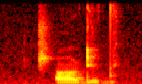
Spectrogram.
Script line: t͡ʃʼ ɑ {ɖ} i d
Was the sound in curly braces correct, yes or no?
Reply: yes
